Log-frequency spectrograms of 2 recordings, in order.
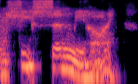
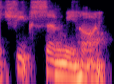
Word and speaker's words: Csikszentmihalyi: I think he's Russian or Eastern European, Mihai Csikszentmihalyi. So his first name is Mihai, his last name is Csikszentmihalyi.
